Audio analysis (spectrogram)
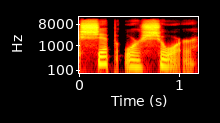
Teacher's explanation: The sh is just like the French sh, super smooth and continuous, like ship or shore.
